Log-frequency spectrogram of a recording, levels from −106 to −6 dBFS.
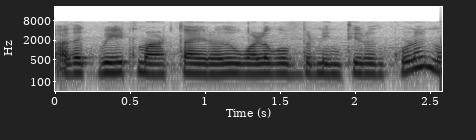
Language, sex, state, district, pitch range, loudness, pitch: Kannada, female, Karnataka, Belgaum, 180-195 Hz, -17 LUFS, 185 Hz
